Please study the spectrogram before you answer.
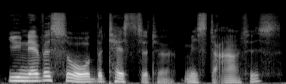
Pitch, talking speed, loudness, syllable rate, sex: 125 Hz, 145 wpm, -18 LUFS, 4.1 syllables/s, female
